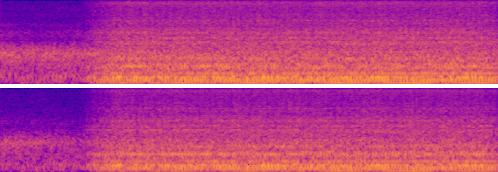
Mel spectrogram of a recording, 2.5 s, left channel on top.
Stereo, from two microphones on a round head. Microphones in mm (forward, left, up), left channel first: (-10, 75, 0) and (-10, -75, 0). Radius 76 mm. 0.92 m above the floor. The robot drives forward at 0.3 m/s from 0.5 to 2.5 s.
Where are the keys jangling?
I don't hear keys jangling.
